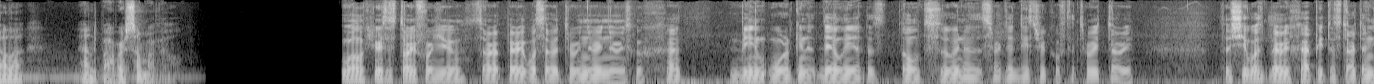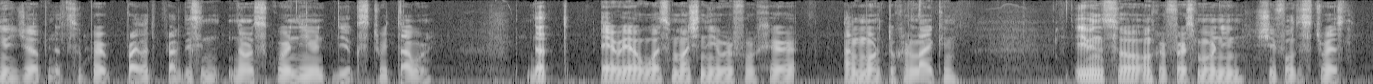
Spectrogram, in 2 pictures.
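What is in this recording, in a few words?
peru, dialects of English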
